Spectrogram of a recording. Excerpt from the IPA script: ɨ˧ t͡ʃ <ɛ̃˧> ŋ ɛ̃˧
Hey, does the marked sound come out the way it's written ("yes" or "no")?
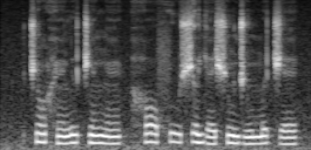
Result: no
